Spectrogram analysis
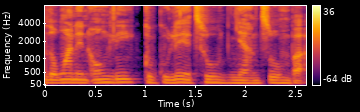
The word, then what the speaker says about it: Nyatsumba: Oh, Nyatsumba. Nyatsumba, yes.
